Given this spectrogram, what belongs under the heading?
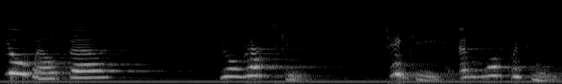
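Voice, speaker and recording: A woman's voice: very high-pitched, sing-song, slow, darkish tone, heavily acted. A woman playing a solemn, caring female spirit in a stately, declamatory stage reading. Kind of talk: theatrical dramatic reading. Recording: echoey church hall, dull sound, faint noise.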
